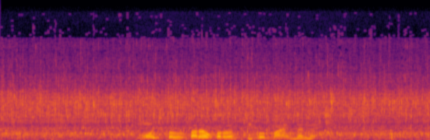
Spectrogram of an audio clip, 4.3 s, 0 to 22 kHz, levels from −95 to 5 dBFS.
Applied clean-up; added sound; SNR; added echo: none; Stream; 3 dB; none.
